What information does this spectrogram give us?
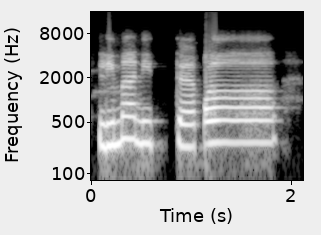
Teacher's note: لمن اتقى، ہم نے نون کو تا کے ساتھ ملا دینا، حمزۃ الوصل وہاں ڈراپ ہو جائے گا، قاف ہمارا ہیوی لیٹر ہے پورا ادا کریں گے، اور اگر ہم یہاں پہ وقف کریں تب بھی مد اصلی یعنی 2 کاؤنٹ ہمیں لمبا کرنا ہے، اگر وقف نہ کریں تب بھی ہم وصل سے پڑھیں تب بھی ہم نے یہاں پہ 2 کاؤنٹ لمبا کرنا ہے، یہاں پہ میں وقف کر رہی ہوں تب بھی میں 2 کاؤنٹ لمبا کروں گی۔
